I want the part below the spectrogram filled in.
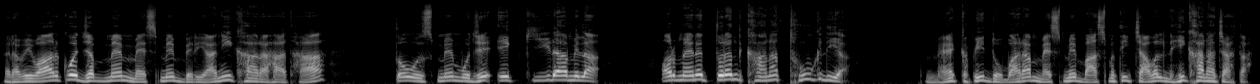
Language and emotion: Hindi, disgusted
